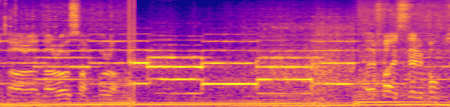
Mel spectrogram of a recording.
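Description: Emergency vehicle siren passing in Toulon traffic, a loud two-tone wail stepping between pitches over engine rumble and road noise, close by.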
